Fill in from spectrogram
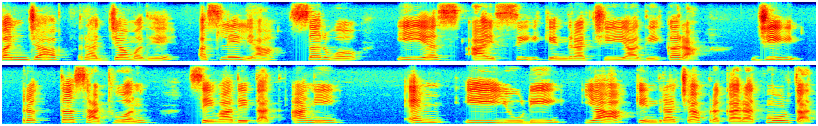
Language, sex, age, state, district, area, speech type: Marathi, female, 45-60, Maharashtra, Yavatmal, urban, read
